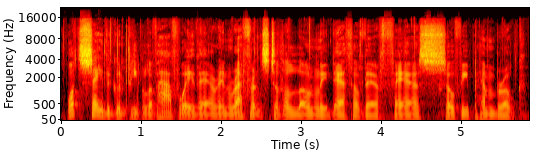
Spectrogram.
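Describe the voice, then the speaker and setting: An actor playing a scheming, vengeful elder reverend in a period radio drama, speaking in a pompous, florid, sneering manner. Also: male voice, sits low, normal speed, lightly acted. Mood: pompous, falsely genial.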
